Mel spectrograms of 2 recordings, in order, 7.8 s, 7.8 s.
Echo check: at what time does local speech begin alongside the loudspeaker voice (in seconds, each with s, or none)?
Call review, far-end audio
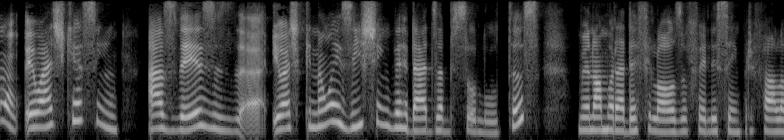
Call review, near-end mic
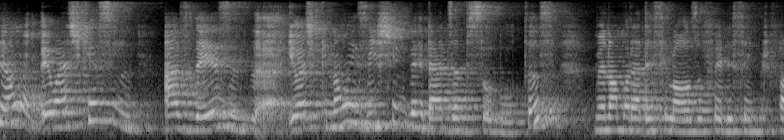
none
